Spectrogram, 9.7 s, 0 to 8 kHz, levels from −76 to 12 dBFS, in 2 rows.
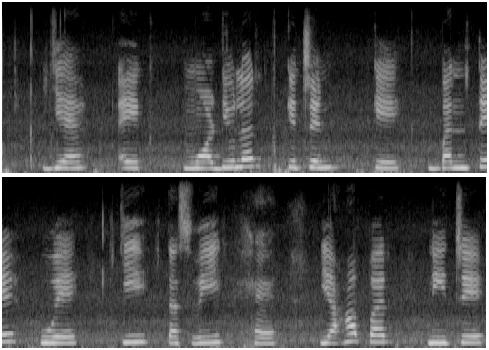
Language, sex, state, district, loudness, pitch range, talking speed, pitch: Hindi, female, Madhya Pradesh, Katni, -14 LUFS, 275-315 Hz, 80 wpm, 285 Hz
